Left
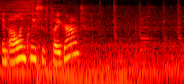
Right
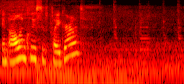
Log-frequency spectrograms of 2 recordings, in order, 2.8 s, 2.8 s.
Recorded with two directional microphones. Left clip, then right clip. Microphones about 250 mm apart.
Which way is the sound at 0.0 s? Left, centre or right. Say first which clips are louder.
Right 4 dB; right.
